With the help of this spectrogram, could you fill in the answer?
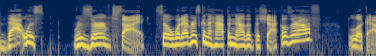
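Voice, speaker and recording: With an ordinary speaking voice, a woman at a medium pitch keeps very even loudness and lively intonation at a moderate pace. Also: dry, close sound with no echo. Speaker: podcast host. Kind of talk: casual chat.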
